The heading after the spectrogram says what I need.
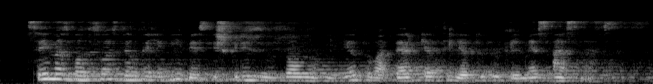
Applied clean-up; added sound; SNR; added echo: neural separator model SepFormer DNS4.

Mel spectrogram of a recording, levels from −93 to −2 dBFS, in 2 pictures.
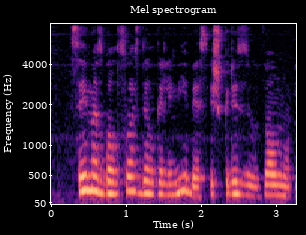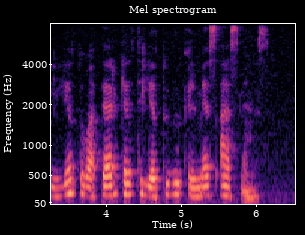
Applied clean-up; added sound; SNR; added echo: none; none; none; none.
